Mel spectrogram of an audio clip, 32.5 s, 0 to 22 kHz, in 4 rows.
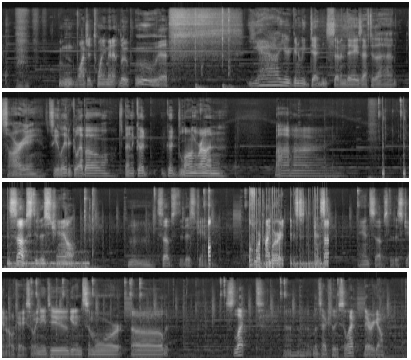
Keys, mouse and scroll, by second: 4.4 KP_0, 5.8-6.2 scroll down 1, 15.7 click, 16.3 space, 20.4 click, 21.2-23.4 drag, 24.0-24.6 scroll up 1, 24.6 scroll down 1, 25.1 right click, 25.4 c, 28.8 click, 30.1-31.1 right drag, 31.1 click.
